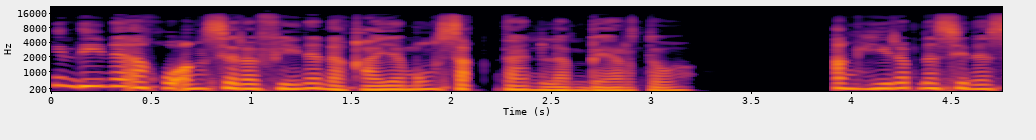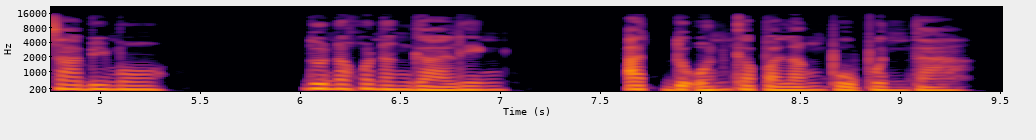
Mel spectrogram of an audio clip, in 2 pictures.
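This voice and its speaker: A woman voicing a resolute wronged wife, quietly defiant, steady and emotional. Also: lowish voice, moderate pace, dry recording, studio quality, lightly acted.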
